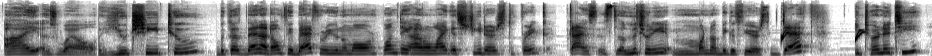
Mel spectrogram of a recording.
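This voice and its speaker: A woman's voice: medium pitch, brisk, hardly any pauses, darkish tone, soft background music. A young woman reading manga aloud and commenting, exasperated and swearing, slipping into voices for the characters. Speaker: commentary host.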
